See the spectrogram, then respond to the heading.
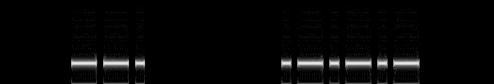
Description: Morse code, heard as a keyed tone, about 15 wpm, spaced as for 5 wpm, 1000 Hz. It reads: G.
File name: qotdfiles / 5wpm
